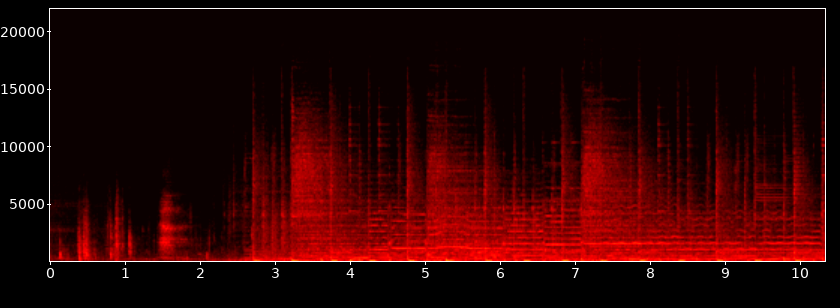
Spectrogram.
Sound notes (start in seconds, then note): 1.4 Amanda sighs; 2.4 upbeat music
